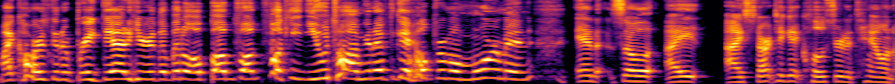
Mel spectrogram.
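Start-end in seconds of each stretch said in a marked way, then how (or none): 0.0-5.3 put-on very high voice on the edge of tears. Retelling a van breaking down in the dark, imitating own near-crying. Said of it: "almost actually crying".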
